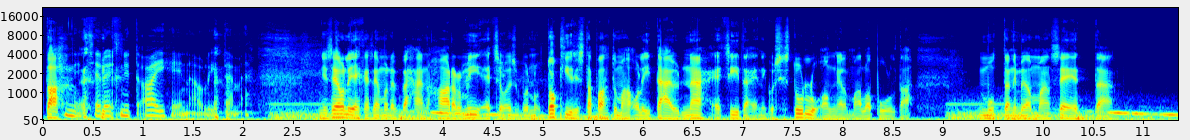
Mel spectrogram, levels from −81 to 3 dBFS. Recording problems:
low rumble; noticeable; throughout; 15 dB below the speech

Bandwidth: 15.5 kHz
